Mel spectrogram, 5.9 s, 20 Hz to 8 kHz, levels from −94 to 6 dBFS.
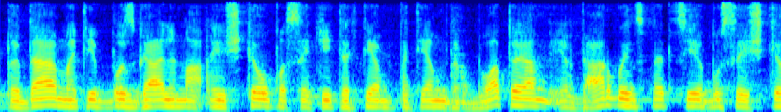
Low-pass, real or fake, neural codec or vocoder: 7.2 kHz; fake; codec, 44.1 kHz, 1.7 kbps, Pupu-Codec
